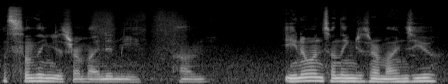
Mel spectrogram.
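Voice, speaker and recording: Seeking male actor for a dreamy young man, a lonely janitor: mid-pitched, hushed, hesitant and wistful, intimate radio drama over background noise. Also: fairly even intonation, close to an everyday voice. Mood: wistful, confiding. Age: young adult. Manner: hesitant, halting, hushed confiding storytelling. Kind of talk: intimate audio drama monologue.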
